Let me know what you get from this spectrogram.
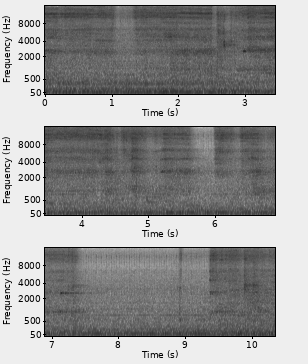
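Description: Suzuki Swift's four-cylinder petrol engine idling steadily, heard close up in the open engine bay, with a steady hiss over it and a few brief high squeaks.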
